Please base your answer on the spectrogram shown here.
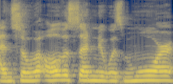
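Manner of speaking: ordinary talk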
